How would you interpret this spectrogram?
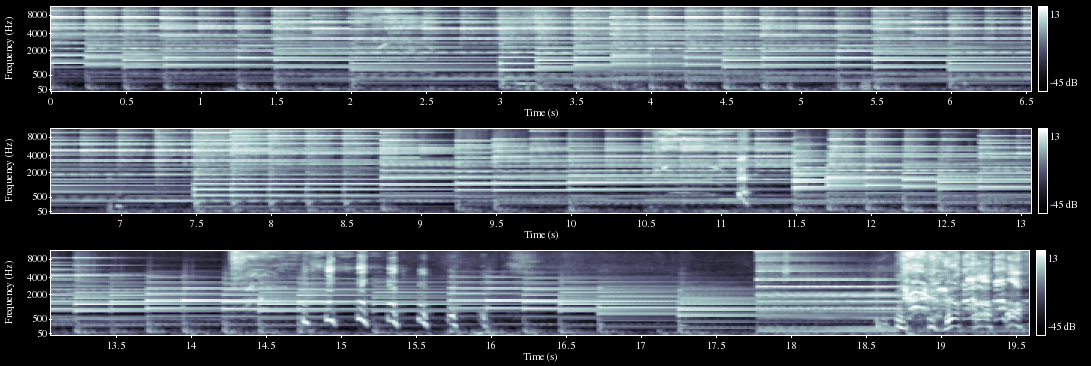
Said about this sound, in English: Could you play the church bells inside Charlotte Church for us?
